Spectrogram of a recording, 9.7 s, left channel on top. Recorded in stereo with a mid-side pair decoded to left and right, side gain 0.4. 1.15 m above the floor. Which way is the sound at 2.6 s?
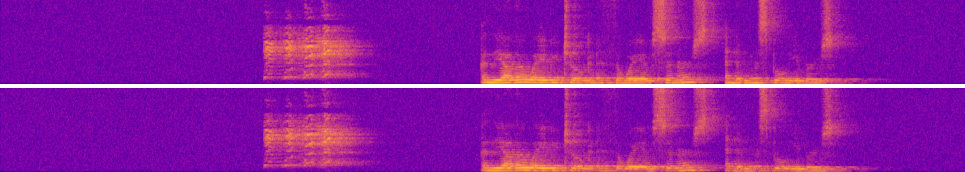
35° left.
